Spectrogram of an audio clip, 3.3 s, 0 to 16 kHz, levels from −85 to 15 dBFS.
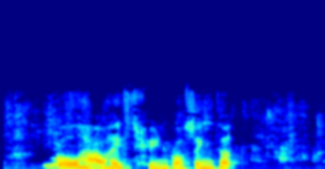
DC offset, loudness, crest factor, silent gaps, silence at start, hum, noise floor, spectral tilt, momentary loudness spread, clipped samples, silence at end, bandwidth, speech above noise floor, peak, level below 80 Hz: under 0.1%; -15 LUFS; 16 dB; none; 0.45 s; none; -46 dBFS; -9 dB/octave; 10 LU; under 0.1%; 0.95 s; 7.4 kHz; 32 dB; -2 dBFS; -54 dBFS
